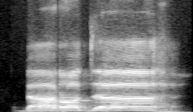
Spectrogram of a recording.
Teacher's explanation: وقف کی صورت میں جب تا علامت تانیث واقع ہو رہی ہو تو وہ تا وقف کی حالت میں ہا بن جاتی ہے۔ درجہ، اس تا کو ہا سے بدل دیں گے، اور یہ ہا وہ حلق والا حصہ، ہا نہیں، ہا اقصی حلق سے جو ادا کرتے ہیں، یہ وہ والا ہا، اور اس سے یہ بدلے گا۔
